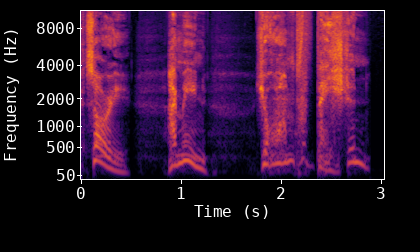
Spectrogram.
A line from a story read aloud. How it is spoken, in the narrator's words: he whispered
